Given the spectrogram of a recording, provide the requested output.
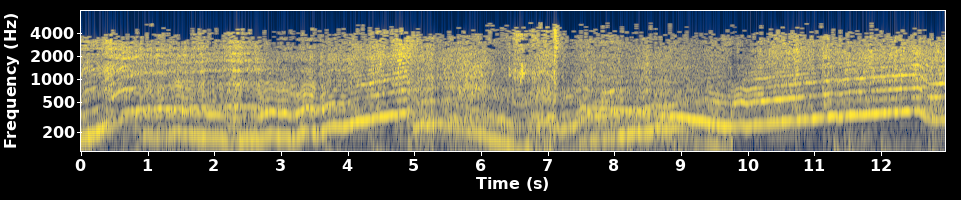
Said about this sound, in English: Recently, these scumbags from Qatar decided to drive their exotic cars at top speeds around a quiet Beverly Hills neighborhood.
